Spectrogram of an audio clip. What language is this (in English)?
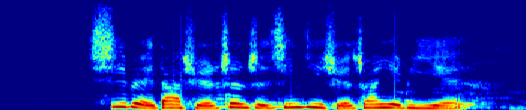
Chinese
